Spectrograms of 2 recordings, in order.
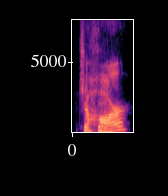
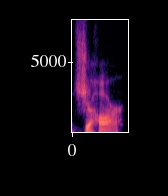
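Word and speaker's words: Dzhokhar: Um Jiar. Jiar and Tamarlain. Those are the two brothers. Just so you want to know to how to pronounce them. Jiar.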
